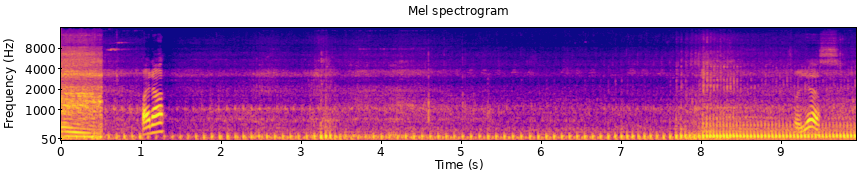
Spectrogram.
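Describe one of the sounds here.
A motorcycle engine revs up sharply in short bursts.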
